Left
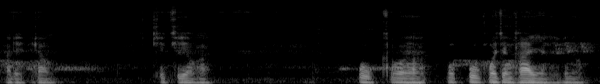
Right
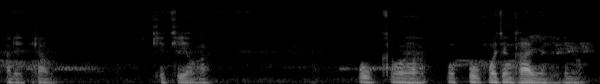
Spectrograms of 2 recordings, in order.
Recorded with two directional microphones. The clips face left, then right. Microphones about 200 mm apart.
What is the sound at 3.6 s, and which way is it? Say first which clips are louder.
Speech: left 1 dB; 5° left (ahead or behind).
